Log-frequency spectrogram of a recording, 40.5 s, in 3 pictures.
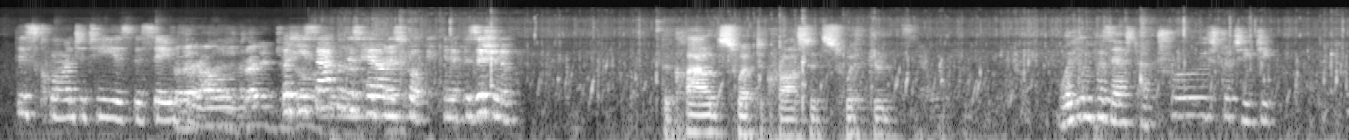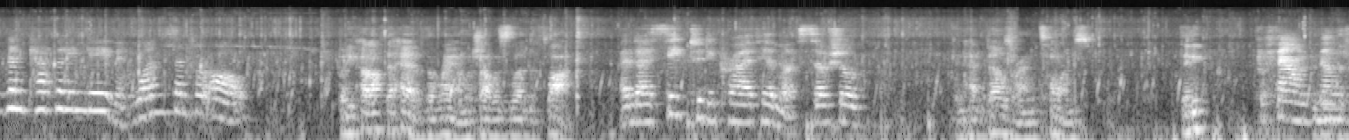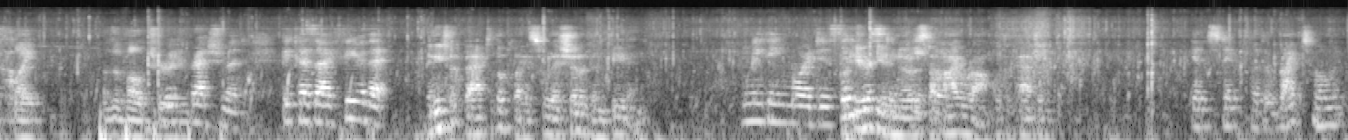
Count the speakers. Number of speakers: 9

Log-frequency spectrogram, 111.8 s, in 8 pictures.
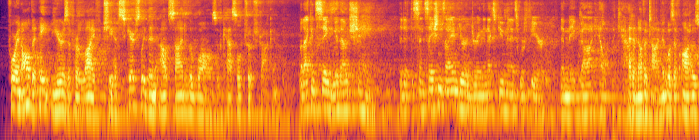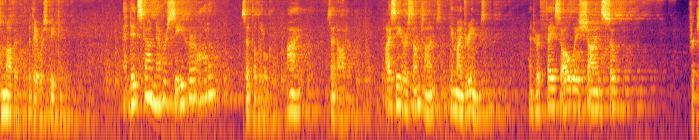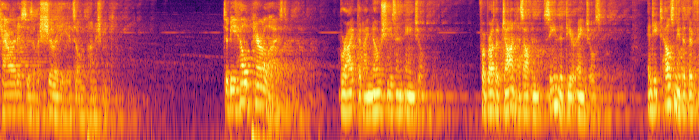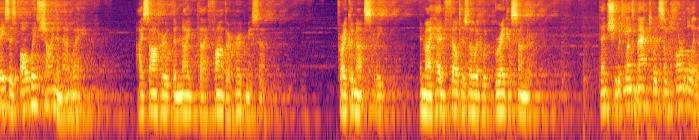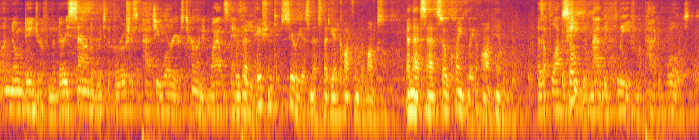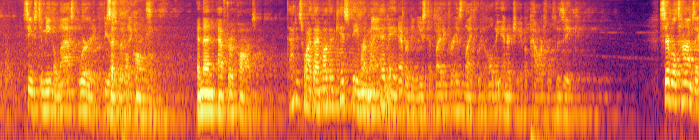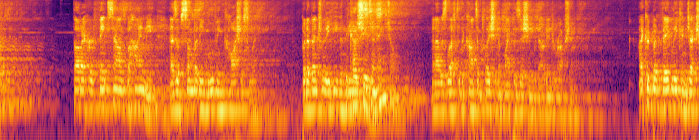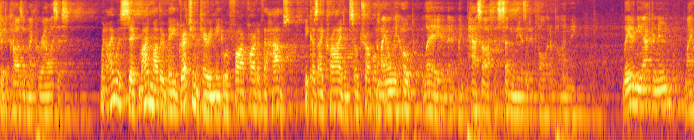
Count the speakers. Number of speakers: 2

